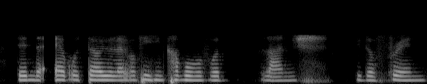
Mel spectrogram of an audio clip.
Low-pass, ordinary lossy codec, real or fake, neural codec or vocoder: 7.2 kHz; AAC, 16 kbps; fake; codec, 24 kHz, 0.9 kbps, WavTokenizer, large speech release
